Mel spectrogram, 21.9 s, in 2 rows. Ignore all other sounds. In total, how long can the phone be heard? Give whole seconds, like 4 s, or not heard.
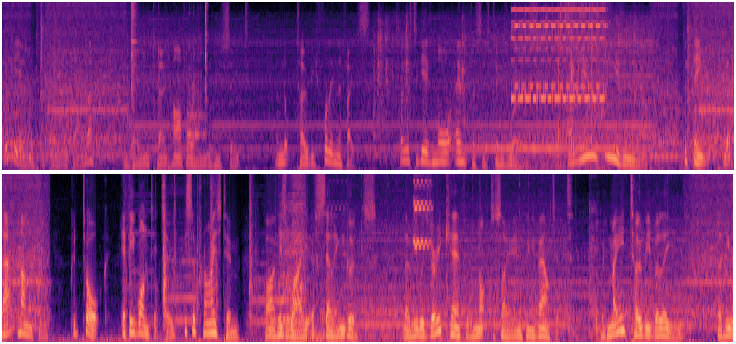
5 s.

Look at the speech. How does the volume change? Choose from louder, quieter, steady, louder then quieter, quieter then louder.
louder.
